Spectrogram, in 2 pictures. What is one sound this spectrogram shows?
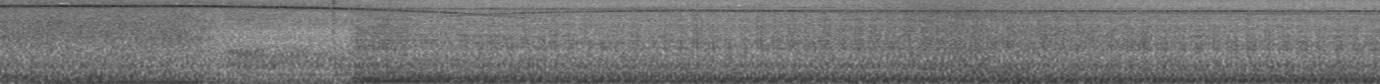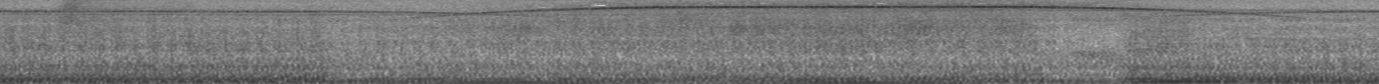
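An inline-six diesel truck engine briefly drops away and comes back in during gear shifts.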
